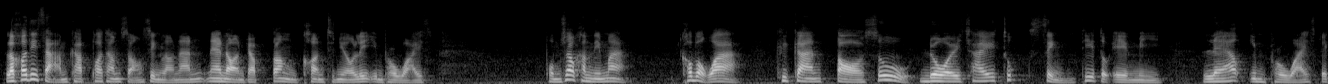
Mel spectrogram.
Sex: male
